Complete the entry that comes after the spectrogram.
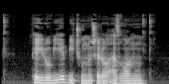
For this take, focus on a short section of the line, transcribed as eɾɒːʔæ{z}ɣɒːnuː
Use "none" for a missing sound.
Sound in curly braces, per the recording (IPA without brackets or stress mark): z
